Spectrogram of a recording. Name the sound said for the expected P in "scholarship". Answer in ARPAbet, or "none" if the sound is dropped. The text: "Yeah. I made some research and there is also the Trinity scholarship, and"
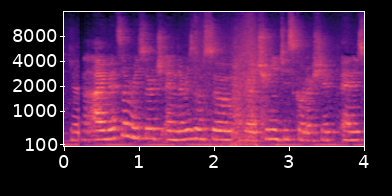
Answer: P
